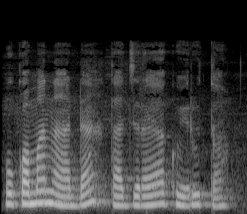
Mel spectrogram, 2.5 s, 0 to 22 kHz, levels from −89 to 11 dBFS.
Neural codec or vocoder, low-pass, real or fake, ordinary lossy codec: none; 9.9 kHz; real; MP3, 64 kbps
